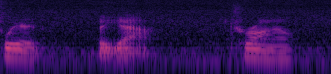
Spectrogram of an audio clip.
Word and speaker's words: Toronto: If you pronounce the second T in Toronto, you obviously don't live in Toronto.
